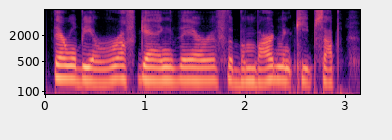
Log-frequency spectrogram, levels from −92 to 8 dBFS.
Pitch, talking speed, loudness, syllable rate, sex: 175 Hz, 230 wpm, -16 LUFS, 5.7 syllables/s, female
